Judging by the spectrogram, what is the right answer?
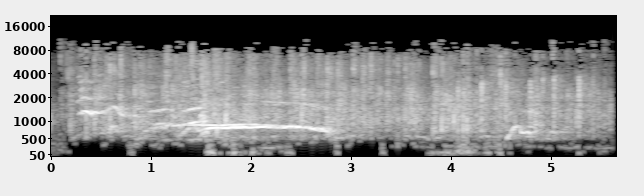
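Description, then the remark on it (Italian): A large crowd breaks into sustained applause, a dense rush of clapping that swells quickly and holds steady, with a few scattered voices and cheers rising faintly through it. “Quindi, se ora è applaudito, Dio ha guardato.”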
